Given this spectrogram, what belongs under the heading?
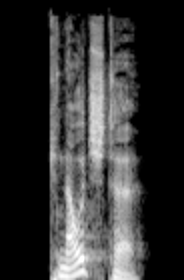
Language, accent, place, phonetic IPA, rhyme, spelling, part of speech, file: German, Germany, Berlin, [ˈknaʊ̯t͡ʃtə], -aʊ̯t͡ʃtə, knautschte, verb, De-knautschte.ogg
- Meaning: inflection of knautschen: 1. first/third-person singular preterite 2. first/third-person singular subjunctive II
